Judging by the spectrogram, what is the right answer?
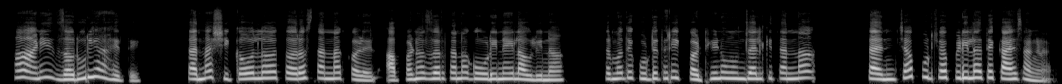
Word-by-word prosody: हां. 325 +1 +1
आणि 315 +4 -2
जरुरी 250 +9 +3
आहे 260 - 0
ते. - - -8 0.5
त्यांना 250 +4 +2
शिकवलं, 265 +3 0
तरच 265 +2 +1
त्यांना 275 -1 0
कळेल. 195 -5 -2 0.2
आपण 235 +7 -1
जर 270 0 +2
त्यांना 275 +1 -1
गोडी 250 -1 +2
नाही 260 +1 +2
लावली 215 -3 +2
ना, 205 0 +1 0.4
तर 255 - -3
मग 270 +2 -1
ते 295 - -2
कुठेतरी 270 +4 -1
कठीण 245 +4 +1
होऊन 275 -2 +2
जाईल 260 -1 +2
की 275 - -8
त्यांना 270 +3 0 0.6
त्यांच्या 245 +4 +3
पुढच्या 315 -1 0
पिढीला 295 +1 +3
ते 310 - +2
काय 260 -1 +4
सांगणार? 210 -10 -3
265 Hz, 180 wpm, -19 LUFS, 240-285 Hz, 0.6 s, काय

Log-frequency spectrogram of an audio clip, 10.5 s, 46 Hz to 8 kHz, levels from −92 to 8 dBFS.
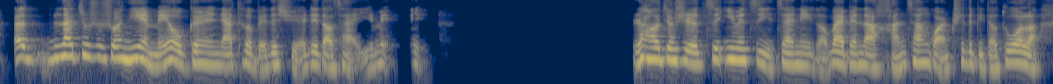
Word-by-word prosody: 呃 230 +1 +7 0.4
那 260 0 +9
就 265 +1 -1
是 245 -2 -5
说 230 0 +1
你 220 0 +4
也 220 - +6
没 150 -2 0
有 185 -3 +3
跟 170 +4 -1
人 155 -2 -3
家 145 -1 +1
特 165 +3 -4
别 125 -4 -6
地 155 +3 -2
学 155 -3 -6
这 165 - 0
道 130 - +1
菜， 130 - -6
也 135 - -12
没 170 +4 -9
没 - - -15 2.0
然 240 - +2
后 220 0 +6
就 210 0 +2
是 190 -5 +2
自 165 +7 -4
因 215 +1 +1
为 205 -1 +4
自 205 -2 -7
己 150 -6 -4
在 155 +6 -1
那 155 -2 -4
个 - - -7
外 175 -2 +4
边 155 -1 -3
的 150 -4 +3
韩 130 +1 -5
餐 175 +1 -2
馆 125 -7 0
吃 185 - -7
得 170 - -5
比 150 -2 -7
较 125 -2 -5
多 180 +5 +1
了， 155 - +2
165 Hz, 260 characters per minute, -24 LUFS, 150-205 Hz, 2.0 s, 那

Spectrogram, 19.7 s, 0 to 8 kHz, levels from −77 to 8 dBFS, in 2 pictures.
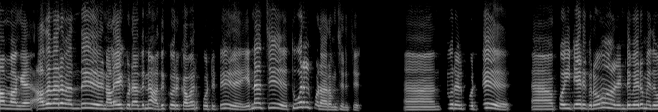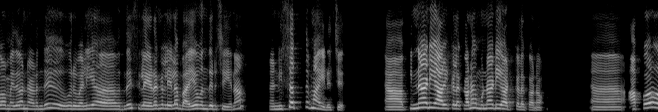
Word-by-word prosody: ஆமாங்க. 240 -4 +4 0.3
அதை 295 +5 +5
வேற 315 0 +4
வந்து 285 +3 -2 0.3
நழையக்கூடாதுன்னு, 255 +1 +2
அதுக்கு 250 +4 -7
1 245 - -3
கவர் 250 +4 -2
போட்டுட்டு 230 +3 -6 0.4
என்னாச்சு 315 +2 0 0.3
தூறல் 345 +1 0
போட 245 -3 -2
ஆரம்பிச்சுருச்சு. 185 -3 -8 0.7
அ - - -4 0.6
தூறல் 265 -2 -2
போட்டு, 230 +7 -2 0.8
அ - - +1 0.3
போயிட்டே 275 0 +2
இருக்கிறோம். 275 +4 -2 0.2
2 255 0 -2
பேரும் 270 +2 +1
மெதுவா 250 0 0
மெதுவா 235 +3 -2
நடந்து 220 +5 -5 0.3
ஒரு 230 -1 -3
வழியா 245 +4 -2 0.3
வந்து 225 +5 -5
சில 240 -2 -3
இடங்கள்லலாம் 255 0 -1
பயம் 245 +6 +2
வந்துருச்சு. 230 -3 -4
ஏன்னா, - - -2 0.5
அ - - -4
நிசப்தமாயிடுச்சு. 290 - -2 0.7
அ - - +4 0.3
பின்னாடி 330 +5 +7
ஆள்களை 270 -2 +2
காணோம், 295 +4 +1
முன்னாடி 275 +1 +2
ஆட்களை 210 -4 -4
காணோம். 170 0 -7 0.8
அ - - -5 0.6
அப்போ 290 +8 +1
255 Hz, 130 wpm, -20 LUFS, 230-280 Hz, 0.8 s, பின்னாடி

